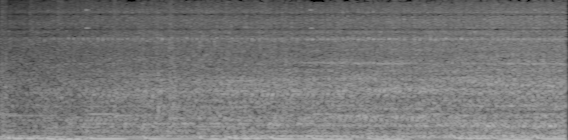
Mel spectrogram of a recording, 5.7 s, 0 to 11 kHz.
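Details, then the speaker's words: Honda Pilot started just after both catalytic converters were replaced for codes P0420/P0430: a smooth, even, quiet idle with no ticking, rattle or exhaust blow, and no engine light. Engine sounds healthy. "Let's start it. There you go. No engine light. Sounds quiet."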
